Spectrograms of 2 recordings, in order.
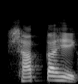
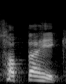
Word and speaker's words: সাপ্তাহিক: হয় সাপ্তাহিক তো সাপ্তাহিক কিন্তু দেখো সপ্তাহিক আমরা বলি না এক সপ্তাহ দেখো আমাদের উচ্চারণটা কি এক সপ্তাহ অর্থাৎ কি আকার যে উচ্চারণ সেটা কিন্তু আসছে না তাই না দেখো সপ্তাহ কিন্তু না একচুয়ালি এটা কি হবে সাপ্তাহিক হবে আকার হবে আকার সাপ্তাহিক তো কি হবে একা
